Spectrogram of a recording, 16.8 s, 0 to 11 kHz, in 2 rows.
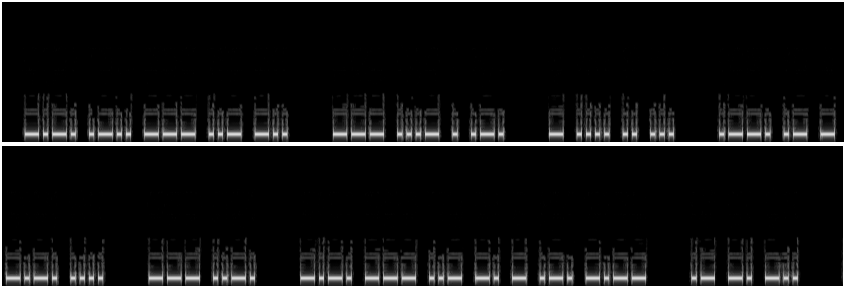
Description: Morse code, heard as a keyed tone, about 27 wpm, 650 Hz. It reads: CLOUD OVER THIS PATCH OF COUNTRY AND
